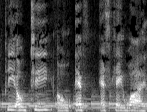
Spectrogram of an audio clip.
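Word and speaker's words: Potofsky: name is my maiden name was patski p o t o FS k y or when people would say what I would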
